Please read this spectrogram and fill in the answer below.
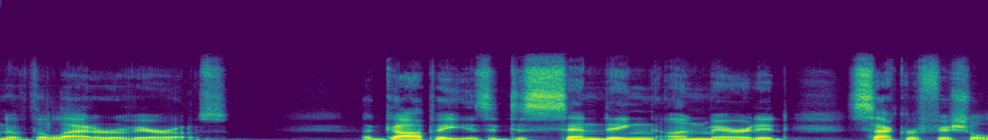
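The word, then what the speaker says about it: ἀγάπη: Agape. Pronounced a g a h p a.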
